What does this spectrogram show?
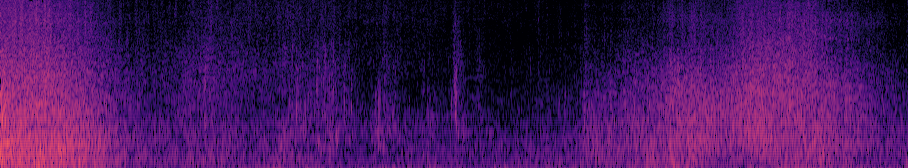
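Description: Waves wash onto a beach in broad, hissing surges, one rolling in at the start and another swelling near the end, with a soft rumble of surf between them and no voices.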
